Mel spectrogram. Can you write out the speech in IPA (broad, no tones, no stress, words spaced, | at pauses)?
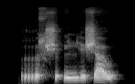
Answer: roɬʃəʔĩ ɲie̯ʃao̯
